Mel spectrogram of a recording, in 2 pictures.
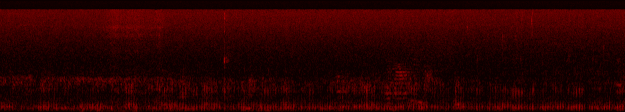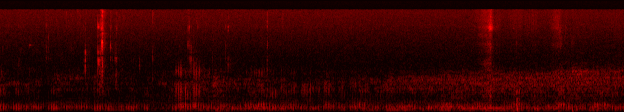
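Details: Domestic cat purring steadily while licking a person's finger indoors; a continuous low rumbling hum with rhythmic pulses, a few faint clicks and small rustling noises over it.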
